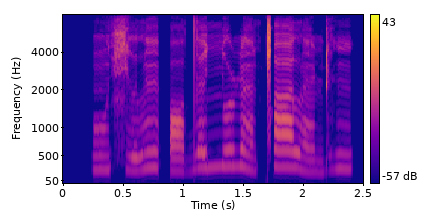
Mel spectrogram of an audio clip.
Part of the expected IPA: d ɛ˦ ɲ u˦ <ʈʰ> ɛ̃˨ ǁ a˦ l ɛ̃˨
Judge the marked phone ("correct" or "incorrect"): incorrect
